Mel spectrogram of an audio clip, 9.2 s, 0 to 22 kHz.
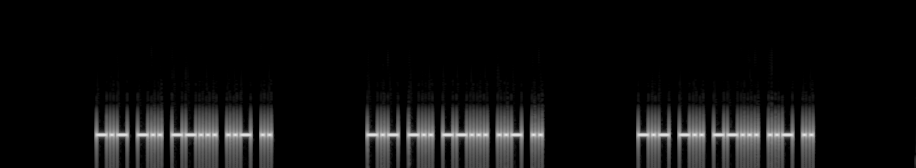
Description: Morse code, heard as a keyed tone, about 34 wpm, 700 Hz. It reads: KD7UI KD7UI KD7UI
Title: Call Signs Repeated 2x - 35wpm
